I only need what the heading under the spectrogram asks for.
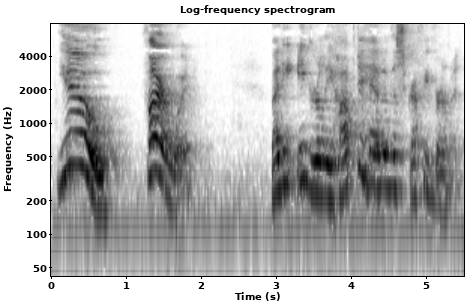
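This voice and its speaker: A woman reading a picture book aloud to children, expressively, pausing for simple explanations and questions to her young listeners. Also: fairly high pitch, gravelly, darkish tone. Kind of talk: read-aloud storytime with asides to young listeners. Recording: roomy, echoing sound.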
